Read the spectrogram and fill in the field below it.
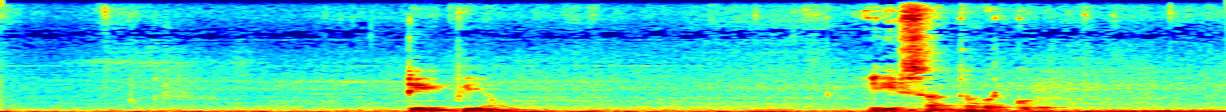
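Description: A marker pen scratches softly on paper.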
